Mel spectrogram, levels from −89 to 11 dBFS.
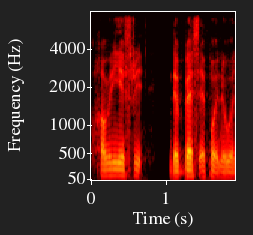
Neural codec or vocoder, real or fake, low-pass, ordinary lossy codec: codec, 16 kHz, 4.8 kbps, FACodec; fake; 7.2 kHz; none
